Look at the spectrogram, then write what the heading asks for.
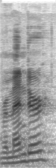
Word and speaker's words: Remender: Remender?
